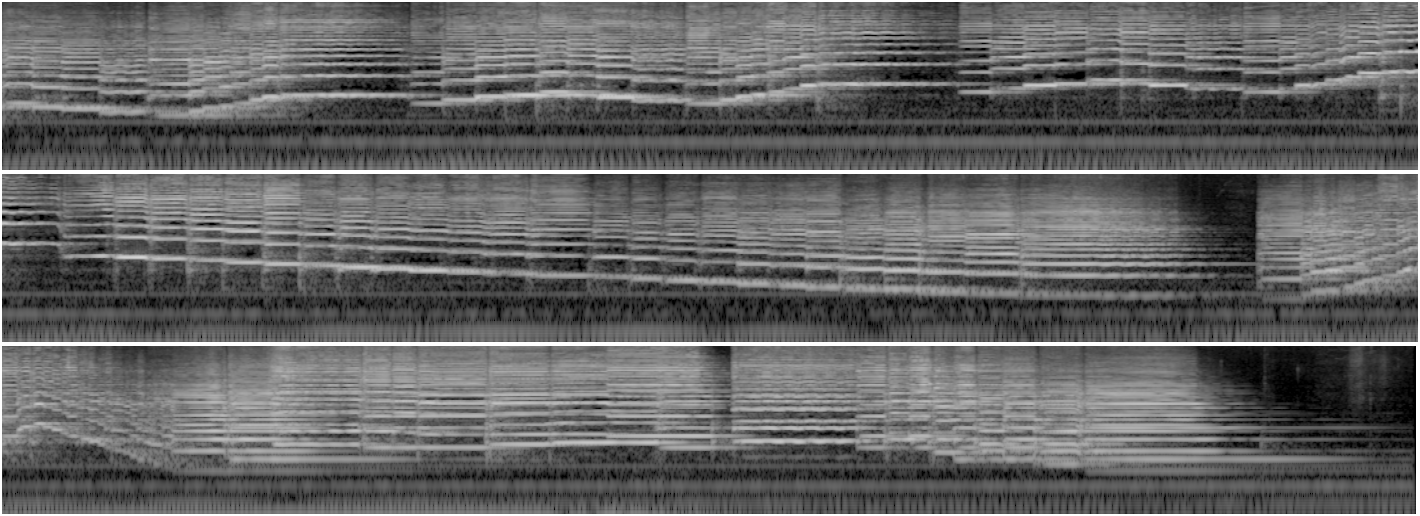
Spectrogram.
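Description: Fiddlerman Soloist violin played solo with the bow: rising and falling melodic phrases, then a long smooth falling line down to the low strings. About twenty seconds in comes a quick slide up and back down, followed by double stops and chords that ring out at the end.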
